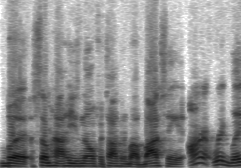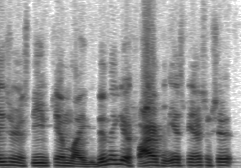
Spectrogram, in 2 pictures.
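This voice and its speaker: A man guesting on a casual podcast, ranting and mocking in an animated way. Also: medium pitch, brisk. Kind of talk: casual profane chat. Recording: dull lo-fi audio.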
